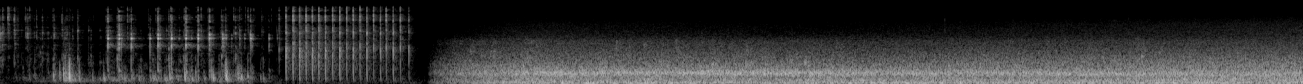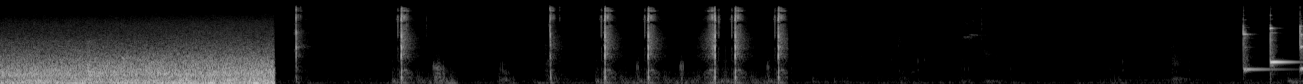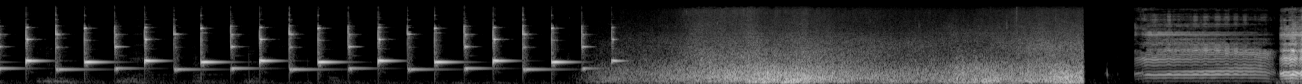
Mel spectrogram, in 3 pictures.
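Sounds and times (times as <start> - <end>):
sharp clicks: 2.8 - 4.3
two-note chime: 25.5 - 32.6.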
